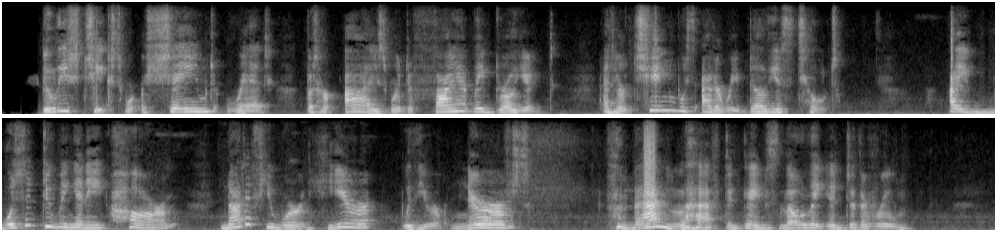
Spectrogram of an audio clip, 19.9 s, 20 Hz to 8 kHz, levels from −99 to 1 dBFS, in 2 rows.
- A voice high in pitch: Yes, high, 205 Hz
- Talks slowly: Yes, slow, 125 wpm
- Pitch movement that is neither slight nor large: Yes, average, 4.0 semitones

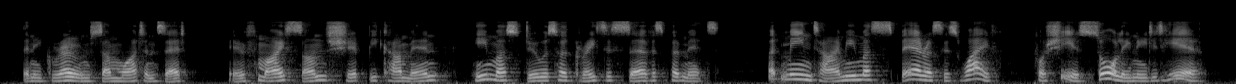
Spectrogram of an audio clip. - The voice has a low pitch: No, medium, 175 Hz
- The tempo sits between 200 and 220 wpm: No, average, 170 wpm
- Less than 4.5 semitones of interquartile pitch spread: Yes, average, 3.6 semitones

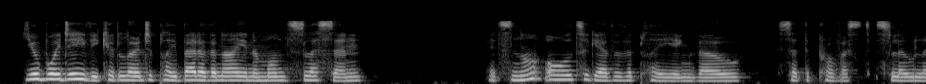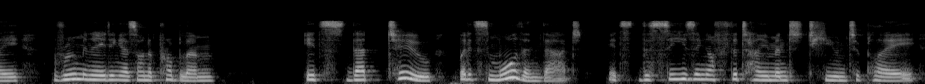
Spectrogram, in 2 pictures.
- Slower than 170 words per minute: Yes, average, 150 wpm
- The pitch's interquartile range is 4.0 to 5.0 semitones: No, average, 3.4 semitones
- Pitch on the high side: Yes, high, 195 Hz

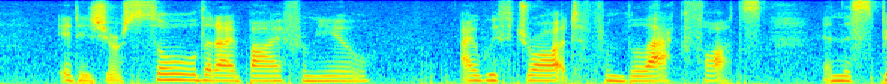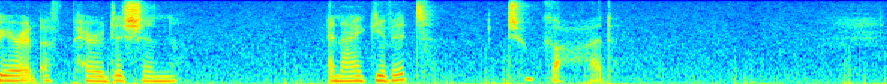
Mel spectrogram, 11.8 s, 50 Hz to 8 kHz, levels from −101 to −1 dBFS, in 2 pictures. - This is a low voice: No, medium, 170 Hz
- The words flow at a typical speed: No, slow, 130 wpm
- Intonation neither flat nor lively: No, narrow, 1.5 semitones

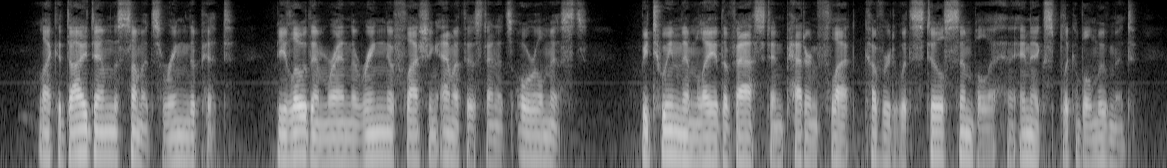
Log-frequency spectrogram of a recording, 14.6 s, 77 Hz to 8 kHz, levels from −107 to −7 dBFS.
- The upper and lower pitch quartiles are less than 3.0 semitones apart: Yes, narrow, 2.5 semitones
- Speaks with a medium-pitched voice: No, very low, 95 Hz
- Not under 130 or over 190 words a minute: Yes, average, 145 wpm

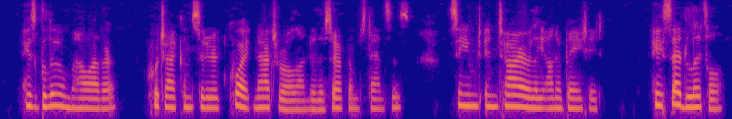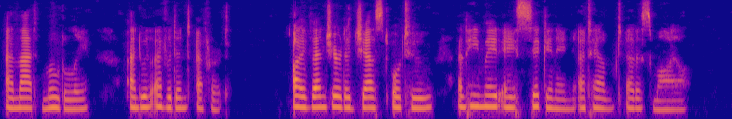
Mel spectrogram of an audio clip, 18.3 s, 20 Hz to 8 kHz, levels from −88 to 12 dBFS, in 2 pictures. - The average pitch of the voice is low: No, high, 215 Hz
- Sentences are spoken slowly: Yes, slow, 130 wpm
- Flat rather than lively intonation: Yes, narrow, 2.3 semitones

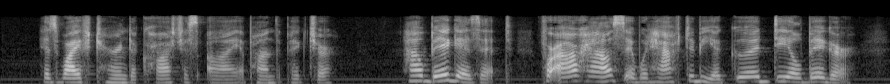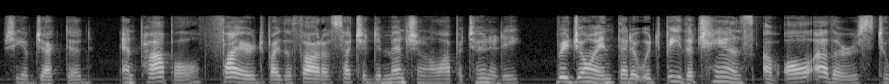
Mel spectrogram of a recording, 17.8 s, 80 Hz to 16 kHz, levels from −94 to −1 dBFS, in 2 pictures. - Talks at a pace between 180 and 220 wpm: No, average, 165 wpm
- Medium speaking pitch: Yes, medium, 170 Hz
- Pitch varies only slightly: No, average, 4.0 semitones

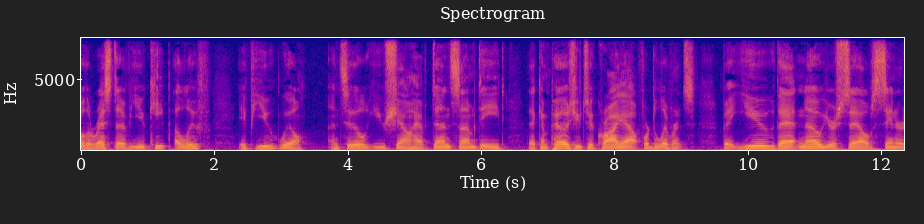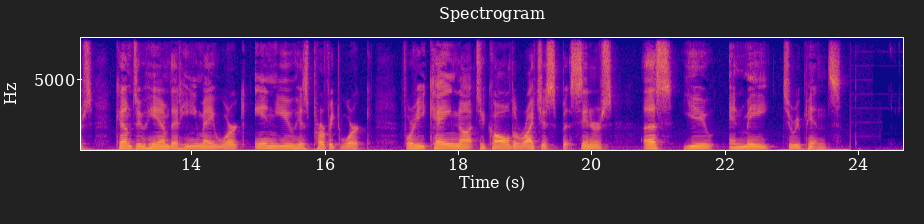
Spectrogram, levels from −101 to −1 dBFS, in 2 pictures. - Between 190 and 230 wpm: No, average, 140 wpm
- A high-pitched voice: No, low, 130 Hz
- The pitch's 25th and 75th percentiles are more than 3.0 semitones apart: No, narrow, 2.4 semitones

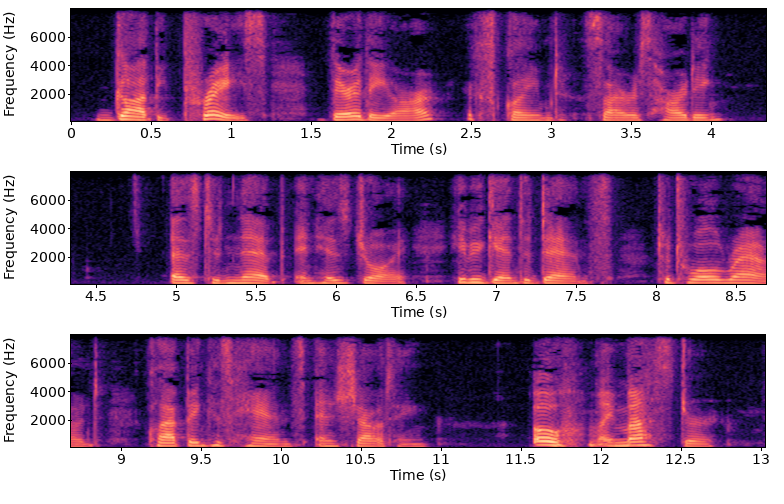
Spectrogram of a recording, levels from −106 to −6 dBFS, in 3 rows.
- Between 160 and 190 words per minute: No, average, 140 wpm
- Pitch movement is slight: No, average, 3.4 semitones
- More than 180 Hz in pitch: Yes, high, 190 Hz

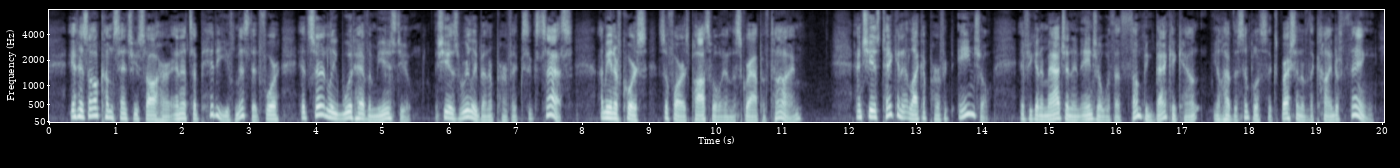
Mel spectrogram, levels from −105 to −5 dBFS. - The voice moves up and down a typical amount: No, wide, 7.3 semitones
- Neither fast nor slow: No, fast, 215 wpm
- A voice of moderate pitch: No, low, 115 Hz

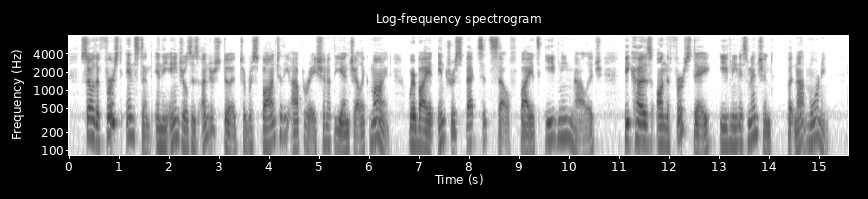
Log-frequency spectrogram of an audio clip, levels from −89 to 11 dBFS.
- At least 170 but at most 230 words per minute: No, average, 140 wpm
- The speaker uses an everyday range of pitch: No, wide, 6.4 semitones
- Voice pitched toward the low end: Yes, low, 120 Hz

